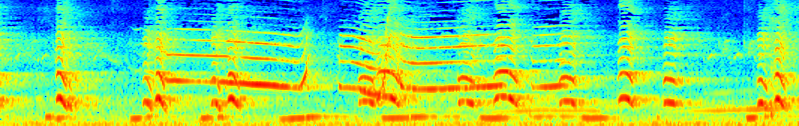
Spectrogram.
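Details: Several loud monkeys calling together: overlapping harmonic hoots and sweeping cries, some climbing steeply and others sliding down, layered voices filling about eight seconds.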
